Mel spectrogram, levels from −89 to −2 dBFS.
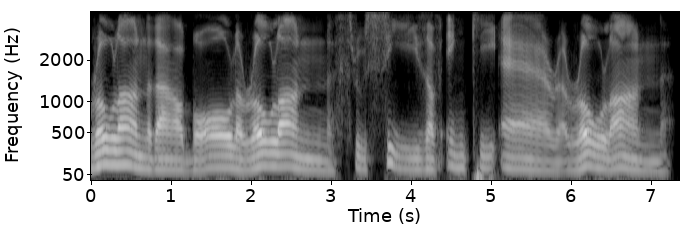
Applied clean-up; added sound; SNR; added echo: neural mask model Resemble Enhance denoiser.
